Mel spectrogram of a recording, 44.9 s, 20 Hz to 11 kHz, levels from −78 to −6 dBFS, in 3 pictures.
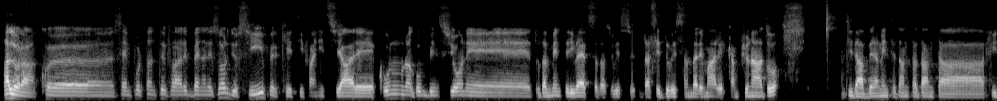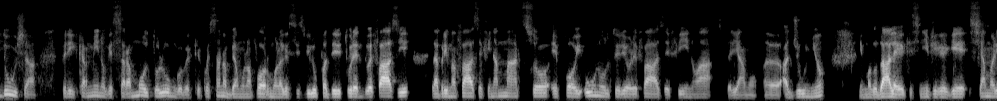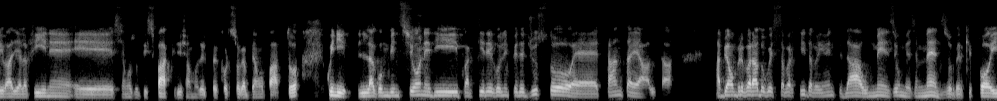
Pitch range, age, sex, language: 90-110 Hz, 20-39, male, Italian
